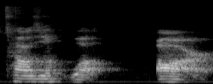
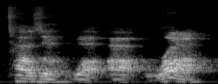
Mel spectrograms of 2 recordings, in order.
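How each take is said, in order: First: The word ends on the R sound. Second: The word ends with an extra vowel sound. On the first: The speaker calls it right. "It's Taza Wa'ar" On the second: The speaker calls it wrong. "it will not be Taza Wa'ara"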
